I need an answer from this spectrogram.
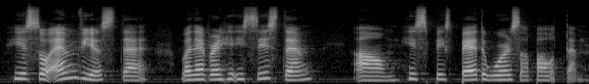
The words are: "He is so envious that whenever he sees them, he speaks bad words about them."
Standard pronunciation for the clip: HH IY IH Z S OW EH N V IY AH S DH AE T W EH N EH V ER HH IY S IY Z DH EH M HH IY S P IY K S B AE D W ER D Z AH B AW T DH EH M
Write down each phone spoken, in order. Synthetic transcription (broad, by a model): HH IY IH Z S OW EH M V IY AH S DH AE T W EH N EH V ER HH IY S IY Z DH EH M HH IY S P IY K S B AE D W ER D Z AH B AW T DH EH M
